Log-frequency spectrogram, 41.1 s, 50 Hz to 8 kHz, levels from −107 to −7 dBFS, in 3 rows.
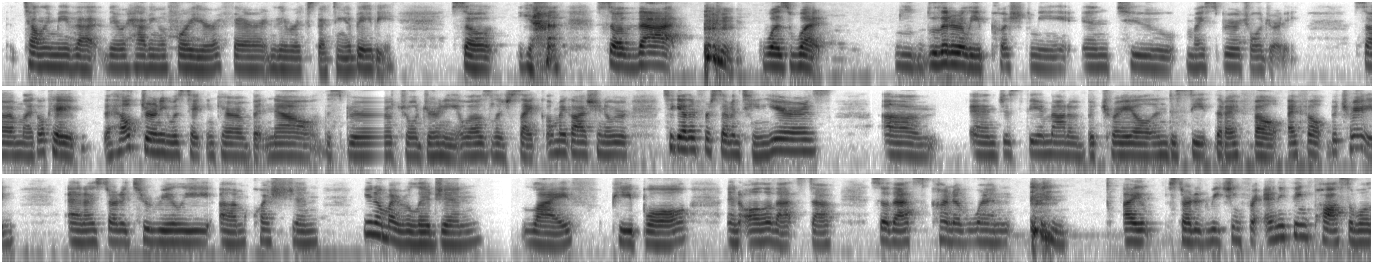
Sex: female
